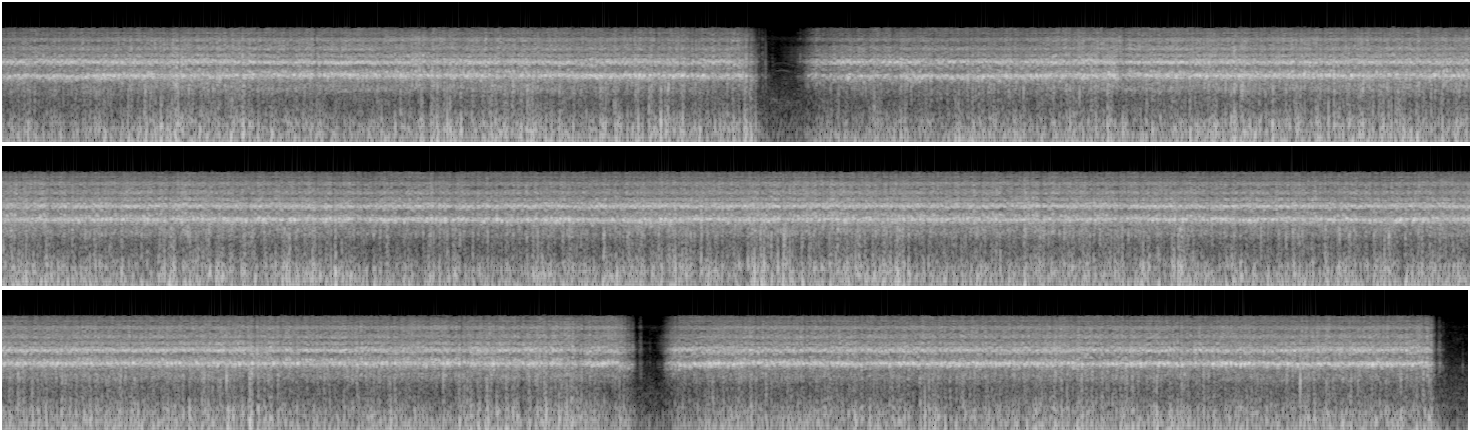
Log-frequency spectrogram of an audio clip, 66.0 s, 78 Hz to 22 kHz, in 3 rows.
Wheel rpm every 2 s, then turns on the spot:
130, 160, 160, 170, 150, 90, 100, 130, 170, 160, 160, 170, 160, 160, 160, 150, 160, 170, 170, 170, 160, 160, 160, 160, 170, 170, 130, 130, 160, 160, 160, 150, 110.
none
